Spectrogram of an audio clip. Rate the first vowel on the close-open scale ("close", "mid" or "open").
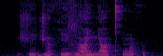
close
